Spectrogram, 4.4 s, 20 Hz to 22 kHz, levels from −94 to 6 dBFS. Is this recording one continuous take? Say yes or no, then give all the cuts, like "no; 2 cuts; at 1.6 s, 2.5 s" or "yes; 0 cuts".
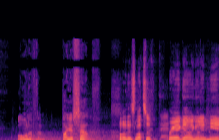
no; 1 cut; at 2.2 s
